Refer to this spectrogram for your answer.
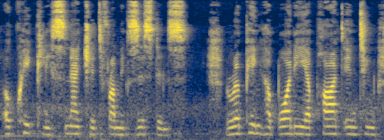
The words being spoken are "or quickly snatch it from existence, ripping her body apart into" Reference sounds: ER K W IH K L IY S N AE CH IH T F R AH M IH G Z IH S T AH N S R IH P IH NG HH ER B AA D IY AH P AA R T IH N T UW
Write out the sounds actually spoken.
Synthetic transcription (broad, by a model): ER K W IH K L IY S N AE CH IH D F R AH M IH G Z IH S T AH N S R IH P IH NG HH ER B AA D IY AH P AA R T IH N T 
